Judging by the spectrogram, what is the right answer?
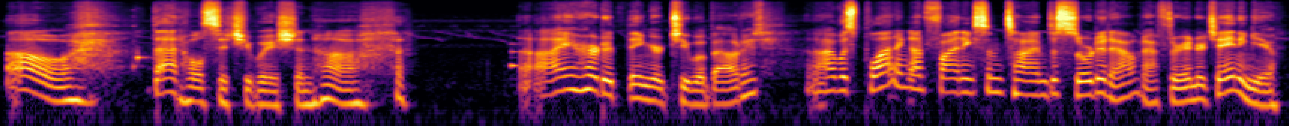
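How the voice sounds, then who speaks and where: A man's voice: a little high, big pitch swings, normal speed, fairly bright tone. A man playing a friendly, patient young retainer in a video game, speaking in an easygoing, conciliatory way. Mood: easygoing, helpful. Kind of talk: video game character acting.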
